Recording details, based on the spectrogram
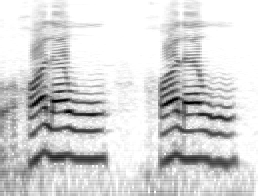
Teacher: Yaitu lembut dalam pelafalannya. Dan huruf waw makhrajnya adalah kita majukan sedikit bibir kita untuk menyempurnakan daripada huruf waw itu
